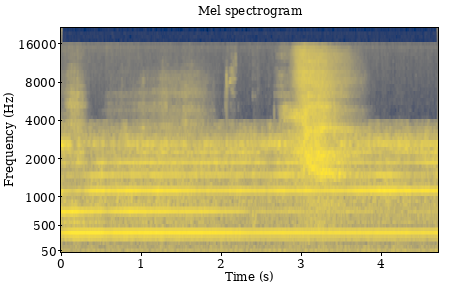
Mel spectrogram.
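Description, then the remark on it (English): Storm sirens drone in a steady, unbroken tone throughout, filling the space, with a brief breathy rush of noise partway through and no one speaking. “Are those storm sirens? I think so.”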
